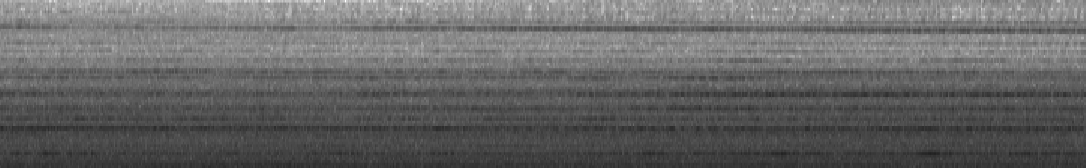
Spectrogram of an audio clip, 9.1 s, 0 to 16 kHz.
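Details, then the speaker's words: Lathe boring a pitted track adjuster cylinder, thin wall, tool hanging out 10.5 inches, 50 thou per side: steady high bell-like ringing over the cut. Finish not yet deteriorating; lathe chatter. "Taking 50 thousandths on a side here, and you can hear the bell is ringing, but I don't think it started deteriorating the finish yet."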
